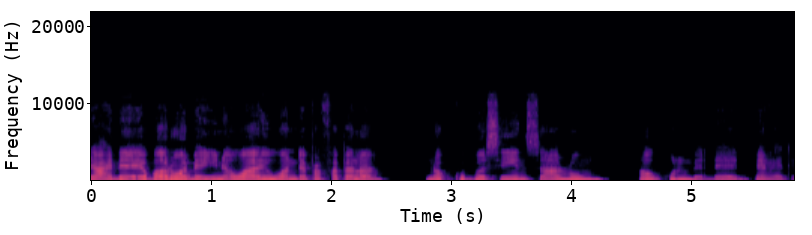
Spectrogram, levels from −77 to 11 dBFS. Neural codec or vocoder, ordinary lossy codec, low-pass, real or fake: codec, 24 kHz, 0.9 kbps, WavTokenizer, small release; none; none; fake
